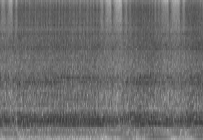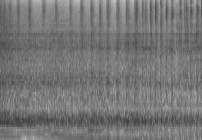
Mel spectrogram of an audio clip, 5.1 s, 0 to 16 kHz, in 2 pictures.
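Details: Peugeot Speedfight 50 two-stroke moped after carburetor change and exhaust refit; catches and revs up and down cleanly with the throttle; runs fine.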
